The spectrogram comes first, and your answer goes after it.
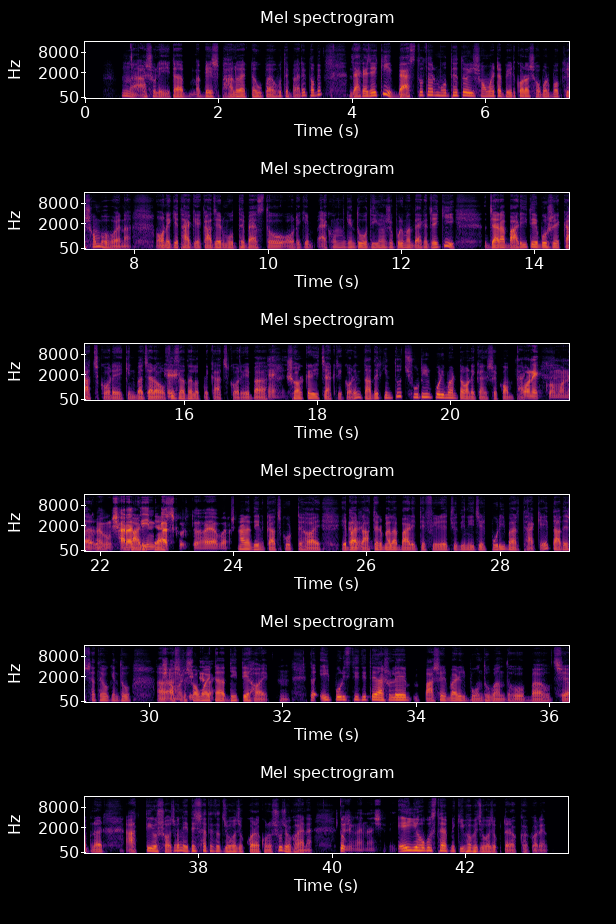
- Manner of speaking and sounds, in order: none
- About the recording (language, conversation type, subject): Bengali, podcast, আপনি কীভাবে একাকীত্ব কাটাতে কাউকে সাহায্য করবেন?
